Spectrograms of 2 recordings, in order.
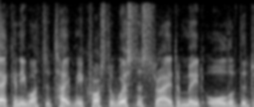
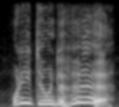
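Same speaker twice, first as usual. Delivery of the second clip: high, shocked demand of what's happening; startled accusing question; 12 semitones higher than usual. Retold or imitated. Boss waking up to a strange sight, shocked and accusing. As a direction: jolt up in pitch, accusing.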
